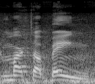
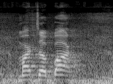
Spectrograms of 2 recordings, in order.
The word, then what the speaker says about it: Martabak: Martabak. Not Martabang. Not martabak. Martabak.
